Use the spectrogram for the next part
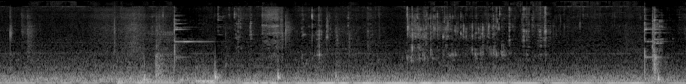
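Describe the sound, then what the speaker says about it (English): A drink poured into a glass in a film scene, with clinks of glass and dripping liquid heard over a low steady hum, several sharp chinks standing out amid the pouring. "Pour me a drink, Marty."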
